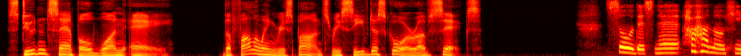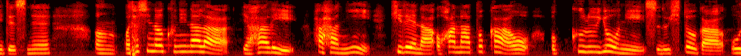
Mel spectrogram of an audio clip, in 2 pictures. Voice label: japanese conversation; Interpersonal Speaking Samples; Conversation 1 Sample A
